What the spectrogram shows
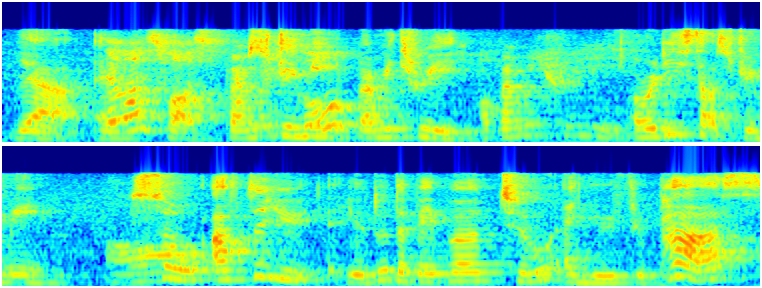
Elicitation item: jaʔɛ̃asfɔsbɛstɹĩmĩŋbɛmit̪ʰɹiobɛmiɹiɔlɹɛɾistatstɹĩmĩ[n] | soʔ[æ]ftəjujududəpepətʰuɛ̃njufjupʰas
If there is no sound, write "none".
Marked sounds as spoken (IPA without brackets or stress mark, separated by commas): ŋ, a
